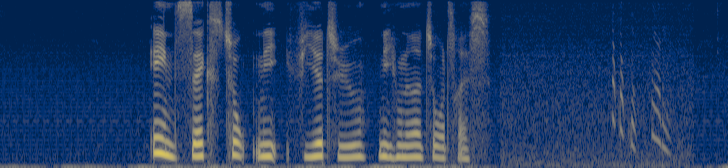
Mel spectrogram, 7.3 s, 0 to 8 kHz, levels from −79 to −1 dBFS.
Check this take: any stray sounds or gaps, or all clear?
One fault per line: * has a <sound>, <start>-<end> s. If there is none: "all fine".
* has a chirp, 6.1-6.7 s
